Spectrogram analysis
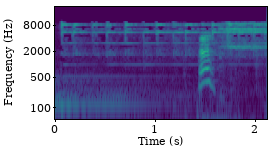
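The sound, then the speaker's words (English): Many bells ringing at once throughout a house, a dense layer of sustained, overlapping metallic tones that carries on steadily, with a brief voiced exclamation cutting in partway through. “Every bell in the house must be ringing!”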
